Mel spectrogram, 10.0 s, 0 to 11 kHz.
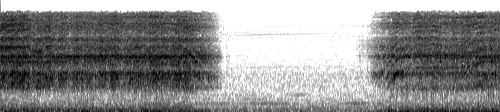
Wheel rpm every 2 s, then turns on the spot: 220, 190, 0, 30, 190.
none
